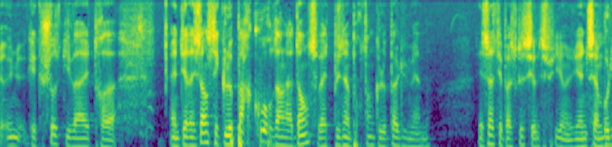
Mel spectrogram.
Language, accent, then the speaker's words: French; Occitanie, France; On est des Occitans, donc ça m'ennuie toujours de dire français, mais parce qu'on est vraiment du Sud.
